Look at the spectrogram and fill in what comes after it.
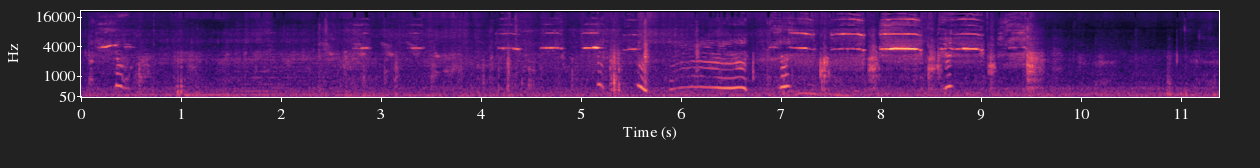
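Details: A male Belgian Malinois "talks" to his owner with a run of whining, yodel-like grumbles that bend up and down in pitch.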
